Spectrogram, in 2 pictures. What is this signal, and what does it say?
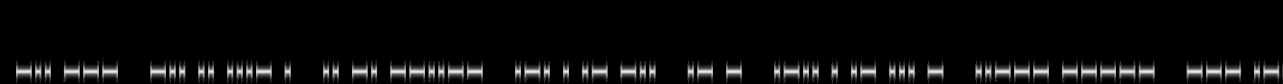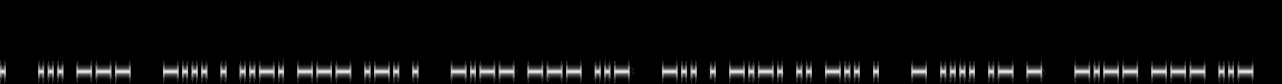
Morse code, heard as a keyed tone, about 25 wpm, 600 Hz. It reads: DO DIVE IN, READ AT LEAST 20 OR SO BEFORE YOU DECIDE THAT YOU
